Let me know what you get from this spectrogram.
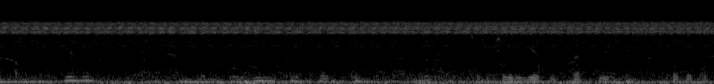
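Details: Cicadas sing at sunset above the steep sea coast at Cape Fiolent in Crimea, a steady shrill buzz held unbroken throughout, with short low chirping notes and a soft low rumble underneath.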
